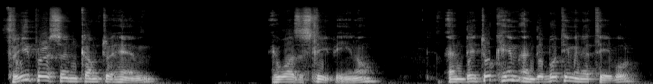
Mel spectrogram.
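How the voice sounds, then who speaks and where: This live-stream host reads religious texts aloud, mocking them with sarcastic jabs as he goes. His mid-range voice is very animated and warm, moving at a moderate pace, and he speaks with an Arabic accent, Arabic being his first language.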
